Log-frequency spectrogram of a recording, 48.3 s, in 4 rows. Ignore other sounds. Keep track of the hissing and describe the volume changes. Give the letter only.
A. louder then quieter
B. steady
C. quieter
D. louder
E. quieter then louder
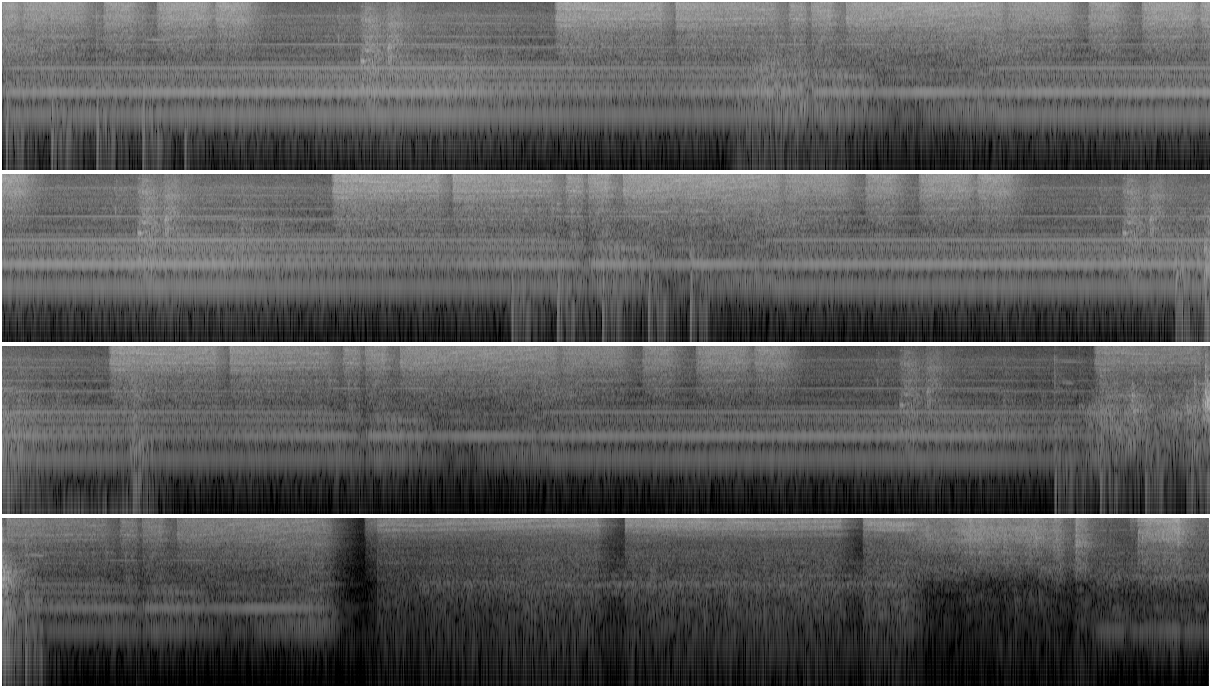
C.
